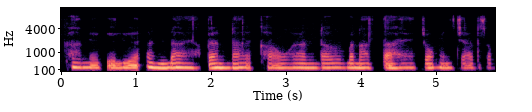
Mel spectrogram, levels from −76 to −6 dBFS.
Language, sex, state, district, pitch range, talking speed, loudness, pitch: Hindi, female, Bihar, Jahanabad, 175-185 Hz, 185 wpm, -23 LUFS, 180 Hz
